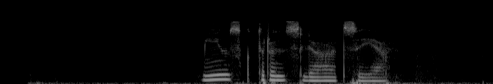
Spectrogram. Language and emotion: Russian, sad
